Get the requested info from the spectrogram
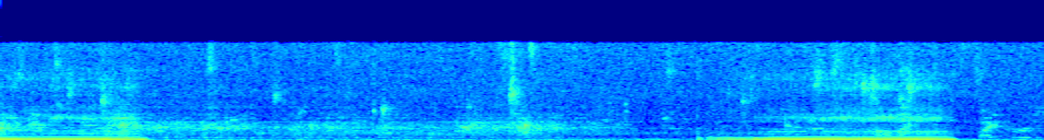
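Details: Sleeping cat snoring: two drawn-out, low, tonal hums with a nasal whistle, each dipping slightly in pitch at its end, separated by a few seconds of quiet room noise.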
